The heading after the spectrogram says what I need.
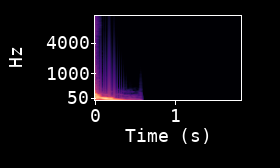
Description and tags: these are drum sounds and some fx and percussions made with zynaddsubfx / zyn-fusion open source synth with some processing mostly eq and compression
drum, drums, drum-synthesis, hit, kicks, one-shot, percs, percussion, percussive, sample, single, snares, synthesis, synthetic, zyn, zynaddsubfx, zyn-fusion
